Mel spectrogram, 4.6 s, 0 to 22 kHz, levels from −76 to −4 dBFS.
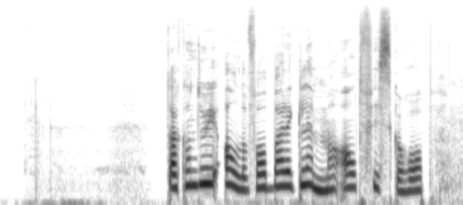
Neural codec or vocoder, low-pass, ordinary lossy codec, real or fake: none; 19.8 kHz; none; real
